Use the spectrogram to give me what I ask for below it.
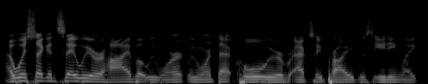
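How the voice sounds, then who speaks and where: A New Jersey-accented podcast co-host talks rapid-fire about metal albums in a smooth, medium-pitched voice with fairly even intonation. He meanders through jokes and side stories, quoting others in over-the-top voices.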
